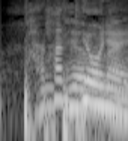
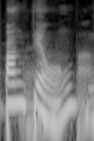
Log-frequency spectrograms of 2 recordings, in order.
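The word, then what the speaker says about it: Panthéon: 판테온이 아니라 빵떼온이 네, 네, 네.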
